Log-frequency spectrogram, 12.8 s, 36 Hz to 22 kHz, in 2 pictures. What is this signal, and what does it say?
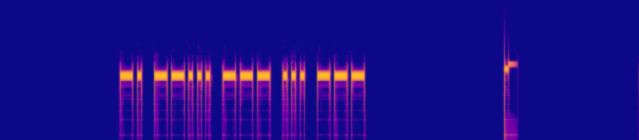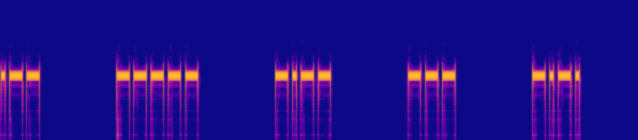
Morse code, heard as a keyed tone, about 27 wpm, spaced as for 14 wpm, 700 Hz. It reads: N7OSO W0YOC
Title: USA Call Signs - 5 Characters - 6x Character Spacing - 28wpm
